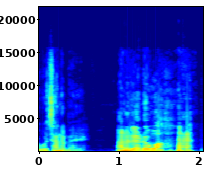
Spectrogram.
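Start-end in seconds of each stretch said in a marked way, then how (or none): 0.0-0.6 low, softer, lightly announcer-like name; a hint of a ring announcer's accented delivery; wrestling ring announcer. Shown as a demonstration. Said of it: "Japanese names in a wrestling ring announcer voice".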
